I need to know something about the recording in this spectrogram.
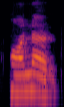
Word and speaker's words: honor: Okay, and then in honor also H is silent. When we pronounce, we don't pronounce honest and we don't pronounce honor.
